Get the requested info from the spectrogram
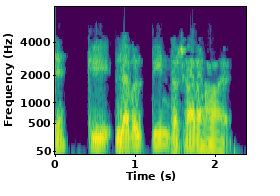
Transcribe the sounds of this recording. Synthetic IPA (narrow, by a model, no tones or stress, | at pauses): ẽ | kileːʋəlt̪iːnd̪ɐɾʃaɾɐɦaɦɛ̰ː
